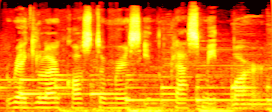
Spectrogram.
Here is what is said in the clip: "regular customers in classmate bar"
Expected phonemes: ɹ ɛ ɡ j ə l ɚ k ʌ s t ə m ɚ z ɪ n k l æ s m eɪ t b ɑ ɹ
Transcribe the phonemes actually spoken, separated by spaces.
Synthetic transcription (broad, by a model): ɹ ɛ ɡ j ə l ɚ k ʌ s t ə m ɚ s ɪ n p l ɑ s m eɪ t b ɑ ɹ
